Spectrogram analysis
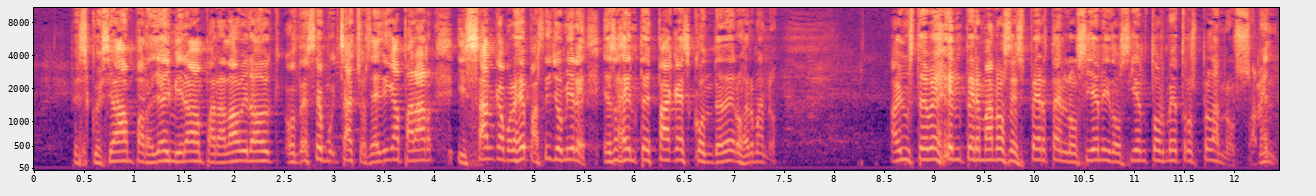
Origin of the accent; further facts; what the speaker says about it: Colombia; pero como yo soy colombiano, eso me electrizó, me gustó.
